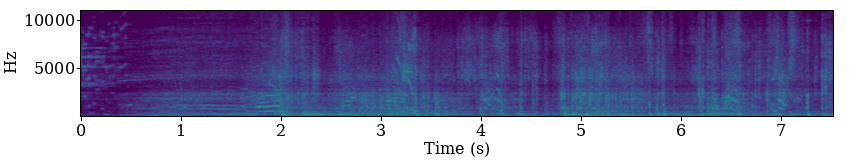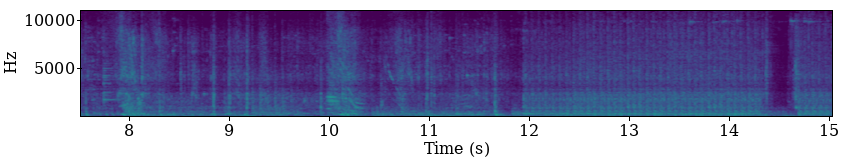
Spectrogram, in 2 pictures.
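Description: War-film battle soundtrack with rapid machine-gun fire and gunshots, played through a Polk MagniFi MAX soundbar and its subwoofer. It starts quieter and builds to a dense, loud barrage of shots about two seconds in.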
